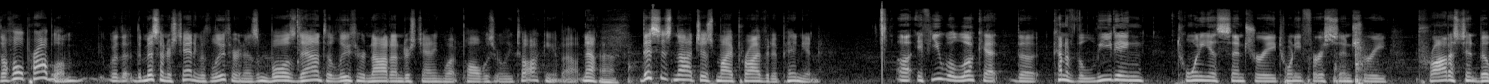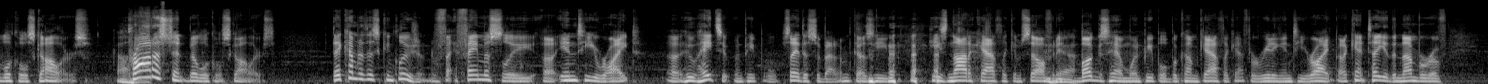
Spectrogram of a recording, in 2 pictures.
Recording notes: takes questions live from the EWTN 2023 Radio Conference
